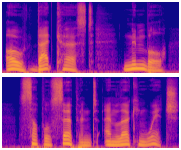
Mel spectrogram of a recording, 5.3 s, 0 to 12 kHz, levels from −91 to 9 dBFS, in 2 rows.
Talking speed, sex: 100 wpm, male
